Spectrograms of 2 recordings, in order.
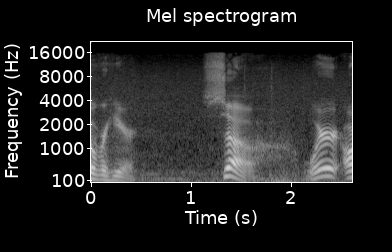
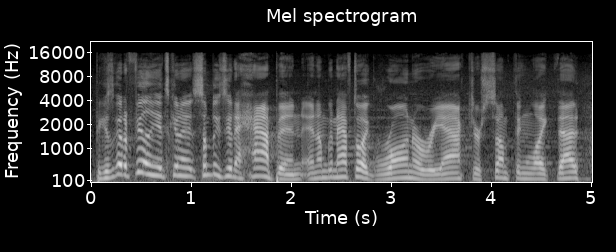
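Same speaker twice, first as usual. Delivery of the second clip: ordinary talk, nothing marked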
